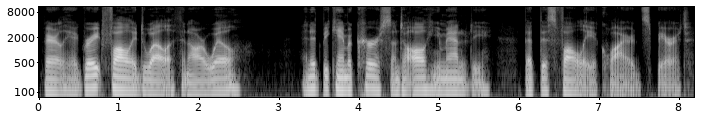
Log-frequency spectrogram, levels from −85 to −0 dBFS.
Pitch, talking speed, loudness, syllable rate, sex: 105 Hz, 155 wpm, -22 LUFS, 5.2 syllables/s, male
